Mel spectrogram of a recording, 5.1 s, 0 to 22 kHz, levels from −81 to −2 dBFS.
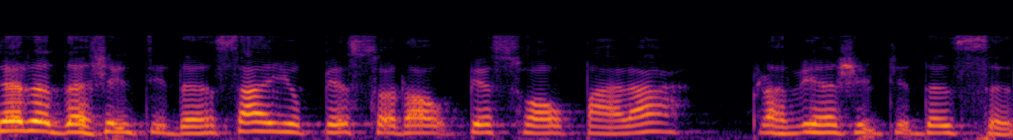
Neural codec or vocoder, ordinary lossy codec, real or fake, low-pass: codec, 16 kHz, 16 kbps, FunCodec, trained on LibriTTS, 50 frames a second; none; fake; none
